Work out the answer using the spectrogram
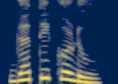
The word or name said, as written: ಖಾತಿಗೆಡು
